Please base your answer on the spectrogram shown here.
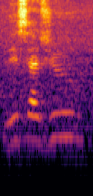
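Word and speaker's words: Lissajous: Depends on if you're French or not, but it looks like it's spelled Lazacious or something like that. Right. But it's Lisajou. It's French, so Bordeaux.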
